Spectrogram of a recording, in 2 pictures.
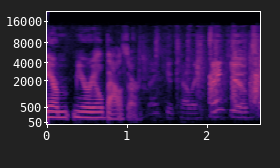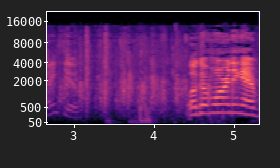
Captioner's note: applause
